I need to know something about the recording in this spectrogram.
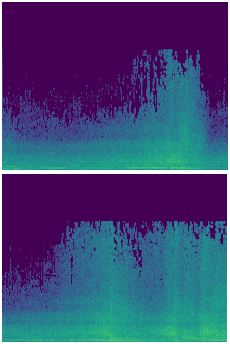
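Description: A racing car engine roars at high revs, dropping in pitch with each gear change.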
